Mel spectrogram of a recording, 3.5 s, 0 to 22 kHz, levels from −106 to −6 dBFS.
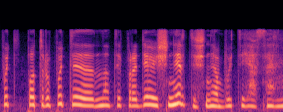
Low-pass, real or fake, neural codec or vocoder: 7.2 kHz; real; none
